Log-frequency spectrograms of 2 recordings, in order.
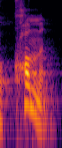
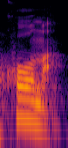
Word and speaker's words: kommen: kurz und geschlossen ausgesprochen es ist also kommen kommen es ist nicht kommen oder koma es ist kommen ein geschlossenes kurzes vor einem doppel konsonanten oder essen nicht essen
